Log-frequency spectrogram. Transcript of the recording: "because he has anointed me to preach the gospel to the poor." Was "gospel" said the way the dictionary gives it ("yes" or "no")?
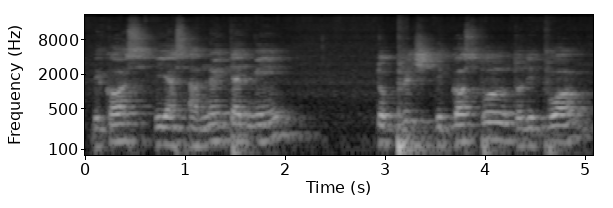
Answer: yes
